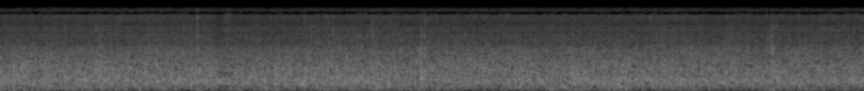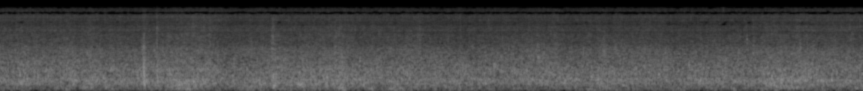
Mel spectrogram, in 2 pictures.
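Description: A rake splashes and scrapes in shallow water.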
